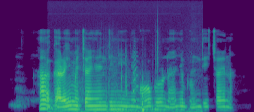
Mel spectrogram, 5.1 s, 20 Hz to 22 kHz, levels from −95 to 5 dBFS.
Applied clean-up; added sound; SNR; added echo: none; Squeak; 10 dB; none.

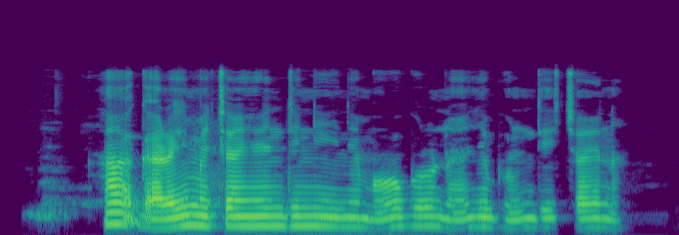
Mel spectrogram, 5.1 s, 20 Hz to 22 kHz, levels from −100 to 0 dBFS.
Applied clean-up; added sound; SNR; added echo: none; none; none; none.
